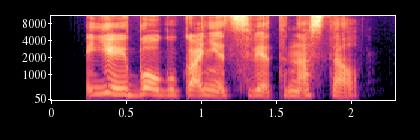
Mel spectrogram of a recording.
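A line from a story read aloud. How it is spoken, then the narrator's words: Woman shouting. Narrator (Russian): крикнула тетенька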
